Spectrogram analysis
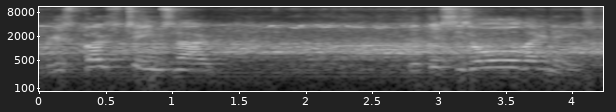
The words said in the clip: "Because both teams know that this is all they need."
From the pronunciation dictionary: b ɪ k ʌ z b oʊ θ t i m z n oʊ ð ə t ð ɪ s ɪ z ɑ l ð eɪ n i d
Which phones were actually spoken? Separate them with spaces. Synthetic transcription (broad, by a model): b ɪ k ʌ z b oʊ θ t i m z n oʊ ð ə t ð ɪ s ɪ z ɑ l ð eɪ n i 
